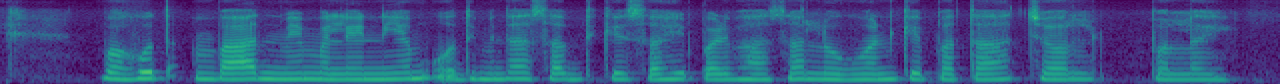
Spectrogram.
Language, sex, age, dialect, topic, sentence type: Magahi, female, 51-55, Western, banking, statement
